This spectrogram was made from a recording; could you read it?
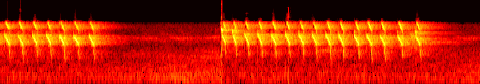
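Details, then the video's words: Kingfisher (tengek cililin) in a long tutoring recording for cage birds: a short burst of about eight bright, piercing chips, a pause, then a longer string of some fifteen rapid shrill notes. "Suara Burung tengek cililin panjang"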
